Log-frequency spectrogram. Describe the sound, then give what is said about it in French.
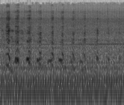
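Steady low engine rumble from a car labouring as it drives uphill and loses speed, a continuous drone with a few faint higher blips over it. “La voiture commence à faire du boucan aussi.”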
